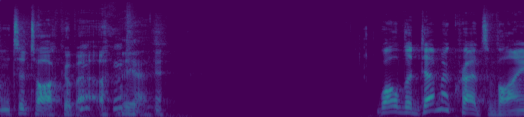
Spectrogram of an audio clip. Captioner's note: soft laughter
